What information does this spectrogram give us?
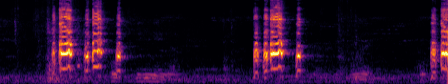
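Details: Hen cackling: loud, raspy paired squawks followed by a shorter note, repeating about every two seconds, with soft low murmuring clucks in the pauses.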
